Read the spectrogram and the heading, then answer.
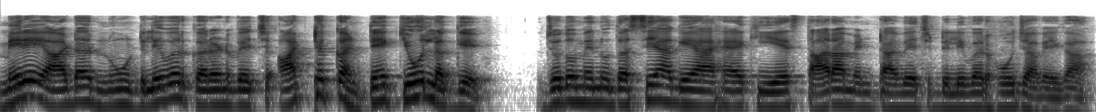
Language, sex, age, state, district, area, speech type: Punjabi, male, 18-30, Punjab, Jalandhar, urban, read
